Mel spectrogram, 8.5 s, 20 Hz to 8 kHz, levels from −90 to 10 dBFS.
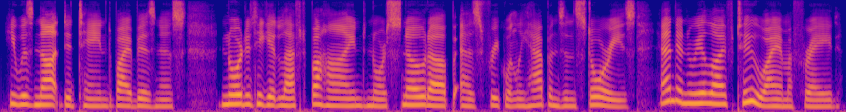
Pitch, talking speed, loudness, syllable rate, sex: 205 Hz, 200 wpm, -18 LUFS, 5.1 syllables/s, female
